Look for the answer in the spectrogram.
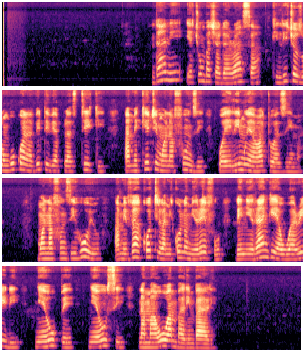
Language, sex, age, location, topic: Swahili, female, 18-24, Dar es Salaam, education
